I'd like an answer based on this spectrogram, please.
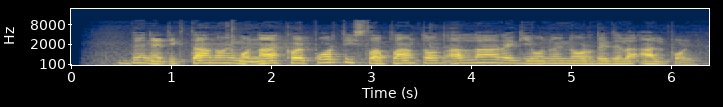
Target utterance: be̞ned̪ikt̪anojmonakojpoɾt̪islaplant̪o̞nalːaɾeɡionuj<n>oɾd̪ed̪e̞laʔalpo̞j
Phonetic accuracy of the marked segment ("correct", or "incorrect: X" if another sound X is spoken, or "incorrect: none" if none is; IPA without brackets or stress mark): correct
